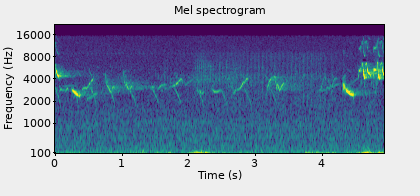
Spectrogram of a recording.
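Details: White-browed scrub robin singing from inside a bush: a fairly faint, rapid series of short downslurred whistled strokes repeated throughout, ending with a brighter burst of high notes. A steady low rumble sits underneath.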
